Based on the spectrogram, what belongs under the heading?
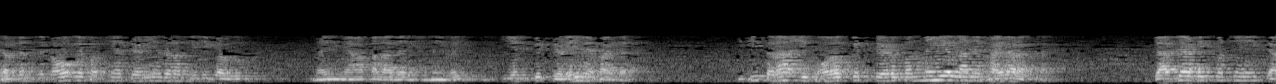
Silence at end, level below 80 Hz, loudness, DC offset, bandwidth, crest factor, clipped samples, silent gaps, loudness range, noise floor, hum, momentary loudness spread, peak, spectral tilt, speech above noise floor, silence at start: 0 s; -58 dBFS; -17 LUFS; under 0.1%; 4 kHz; 18 dB; under 0.1%; none; 5 LU; -40 dBFS; none; 17 LU; 0 dBFS; -10.5 dB/octave; 23 dB; 0 s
